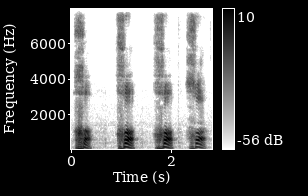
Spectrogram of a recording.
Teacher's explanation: খ হলকের শেষ থেকে খ এভাবে আমরা উচ্চারণ করব। · এরপর খ, হলকের শেষ থেকে খ খ খ খ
